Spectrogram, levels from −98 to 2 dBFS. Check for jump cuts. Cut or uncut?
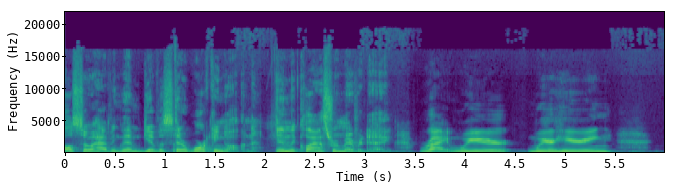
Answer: cut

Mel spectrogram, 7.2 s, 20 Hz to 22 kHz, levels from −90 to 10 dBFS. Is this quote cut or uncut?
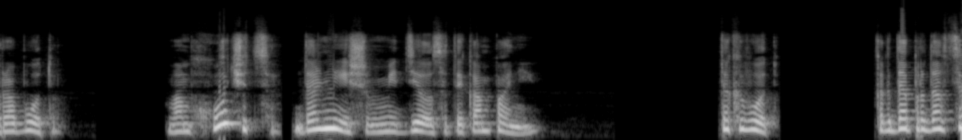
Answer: cut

